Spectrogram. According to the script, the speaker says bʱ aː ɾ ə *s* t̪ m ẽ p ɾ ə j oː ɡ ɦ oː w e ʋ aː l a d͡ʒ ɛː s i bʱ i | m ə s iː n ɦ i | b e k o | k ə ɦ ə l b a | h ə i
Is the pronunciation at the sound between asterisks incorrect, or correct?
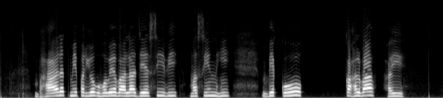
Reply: incorrect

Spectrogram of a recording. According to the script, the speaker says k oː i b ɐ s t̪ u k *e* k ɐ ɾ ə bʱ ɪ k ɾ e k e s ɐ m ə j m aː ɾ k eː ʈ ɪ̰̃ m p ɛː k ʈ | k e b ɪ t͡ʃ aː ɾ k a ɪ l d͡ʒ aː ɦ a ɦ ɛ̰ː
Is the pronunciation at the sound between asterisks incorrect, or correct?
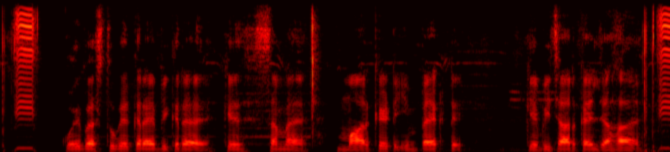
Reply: correct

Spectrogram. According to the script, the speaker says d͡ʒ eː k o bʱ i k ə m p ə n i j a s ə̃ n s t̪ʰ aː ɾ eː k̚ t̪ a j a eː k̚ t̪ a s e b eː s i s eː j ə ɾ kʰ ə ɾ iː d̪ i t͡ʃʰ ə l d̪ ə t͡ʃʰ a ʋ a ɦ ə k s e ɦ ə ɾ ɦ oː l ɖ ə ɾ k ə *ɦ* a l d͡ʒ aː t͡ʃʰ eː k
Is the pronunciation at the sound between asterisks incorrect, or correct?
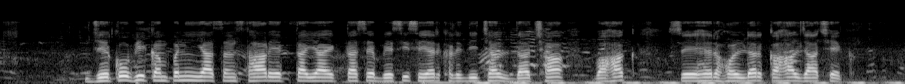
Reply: correct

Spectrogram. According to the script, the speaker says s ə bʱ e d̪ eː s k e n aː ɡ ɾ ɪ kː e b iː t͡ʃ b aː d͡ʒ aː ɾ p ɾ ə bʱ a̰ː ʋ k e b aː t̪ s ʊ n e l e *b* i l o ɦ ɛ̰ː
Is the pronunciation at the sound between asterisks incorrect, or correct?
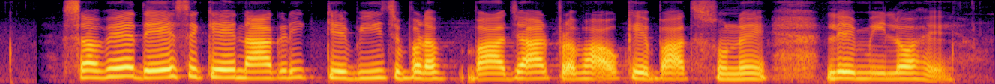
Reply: incorrect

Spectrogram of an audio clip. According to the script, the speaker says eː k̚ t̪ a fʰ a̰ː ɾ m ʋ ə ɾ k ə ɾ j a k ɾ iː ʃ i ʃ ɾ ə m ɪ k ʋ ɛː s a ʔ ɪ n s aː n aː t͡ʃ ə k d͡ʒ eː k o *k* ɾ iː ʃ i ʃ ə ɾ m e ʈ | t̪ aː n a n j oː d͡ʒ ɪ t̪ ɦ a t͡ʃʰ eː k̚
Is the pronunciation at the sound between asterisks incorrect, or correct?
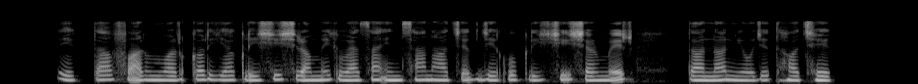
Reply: correct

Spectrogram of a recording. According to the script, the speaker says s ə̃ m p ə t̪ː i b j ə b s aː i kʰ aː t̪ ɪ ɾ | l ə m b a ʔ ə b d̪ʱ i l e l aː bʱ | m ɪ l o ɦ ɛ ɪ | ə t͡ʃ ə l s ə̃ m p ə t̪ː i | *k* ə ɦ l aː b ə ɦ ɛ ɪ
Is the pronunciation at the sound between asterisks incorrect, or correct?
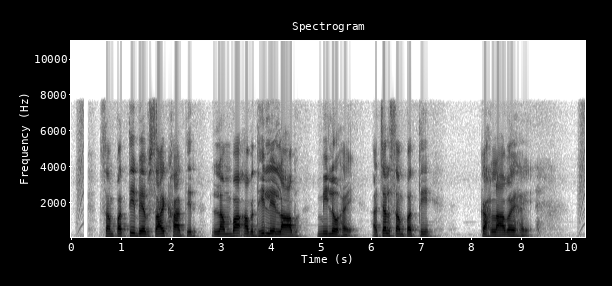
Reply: correct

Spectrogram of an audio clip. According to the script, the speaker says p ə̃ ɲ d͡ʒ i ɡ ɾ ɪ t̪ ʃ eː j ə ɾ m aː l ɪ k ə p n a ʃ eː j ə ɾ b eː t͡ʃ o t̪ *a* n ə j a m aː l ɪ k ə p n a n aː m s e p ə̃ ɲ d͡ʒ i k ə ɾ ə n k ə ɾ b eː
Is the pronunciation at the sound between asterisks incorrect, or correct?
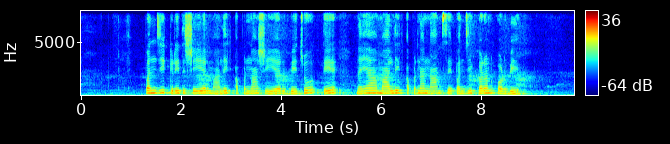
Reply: incorrect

